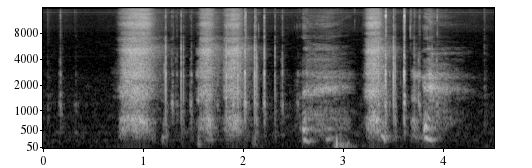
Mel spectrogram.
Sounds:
Sniff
